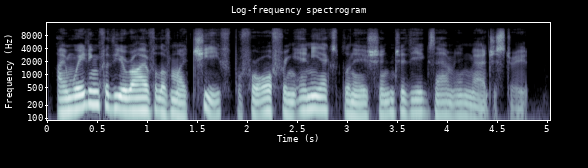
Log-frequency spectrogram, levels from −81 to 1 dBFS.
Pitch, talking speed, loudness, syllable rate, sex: 135 Hz, 205 wpm, -16 LUFS, 7.4 syllables/s, female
